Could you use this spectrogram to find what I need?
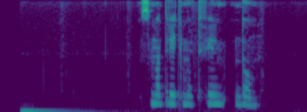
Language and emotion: Russian, neutral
